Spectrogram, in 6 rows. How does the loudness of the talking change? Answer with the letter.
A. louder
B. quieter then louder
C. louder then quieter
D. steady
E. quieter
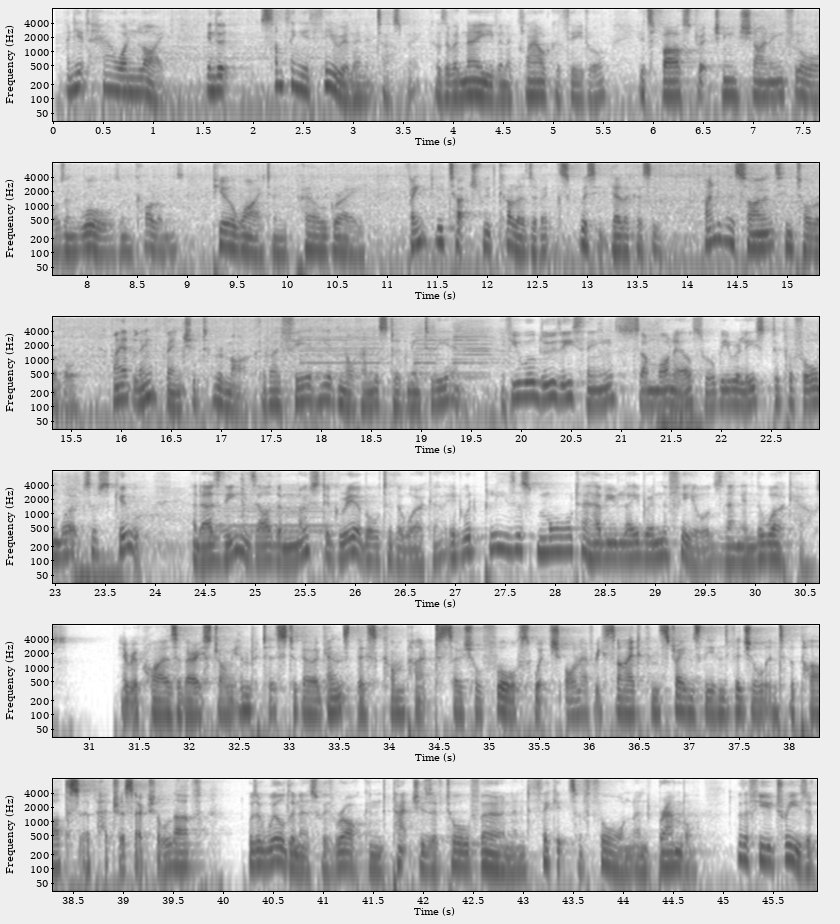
D.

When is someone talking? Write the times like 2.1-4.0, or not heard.
0.1-45.9.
